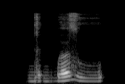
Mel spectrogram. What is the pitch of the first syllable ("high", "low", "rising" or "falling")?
low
